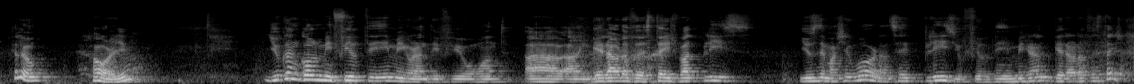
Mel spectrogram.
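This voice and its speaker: A man with a Uruguayan accent speaks at a fairly high pitch and a moderate pace. His pitch variation is ordinary, and room echo is audible. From Uruguay, Montevideo. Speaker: comedic storyteller, copywriter. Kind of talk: stand-up storytelling. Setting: stage with audience.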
